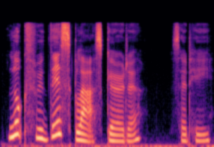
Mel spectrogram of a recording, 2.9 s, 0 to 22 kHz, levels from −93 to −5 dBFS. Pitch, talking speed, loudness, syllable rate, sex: 210 Hz, 145 wpm, -18 LUFS, 3.5 syllables/s, female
